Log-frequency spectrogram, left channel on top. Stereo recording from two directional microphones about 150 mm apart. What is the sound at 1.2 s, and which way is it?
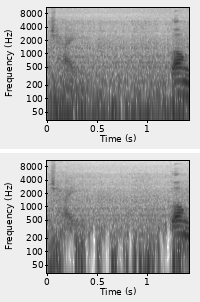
Speech, 25° right (ahead or behind).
